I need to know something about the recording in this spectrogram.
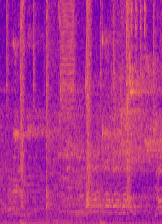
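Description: Volleyball rally on a gym court: a few sharp slaps of hands striking the ball, over background music with a steady low bass.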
